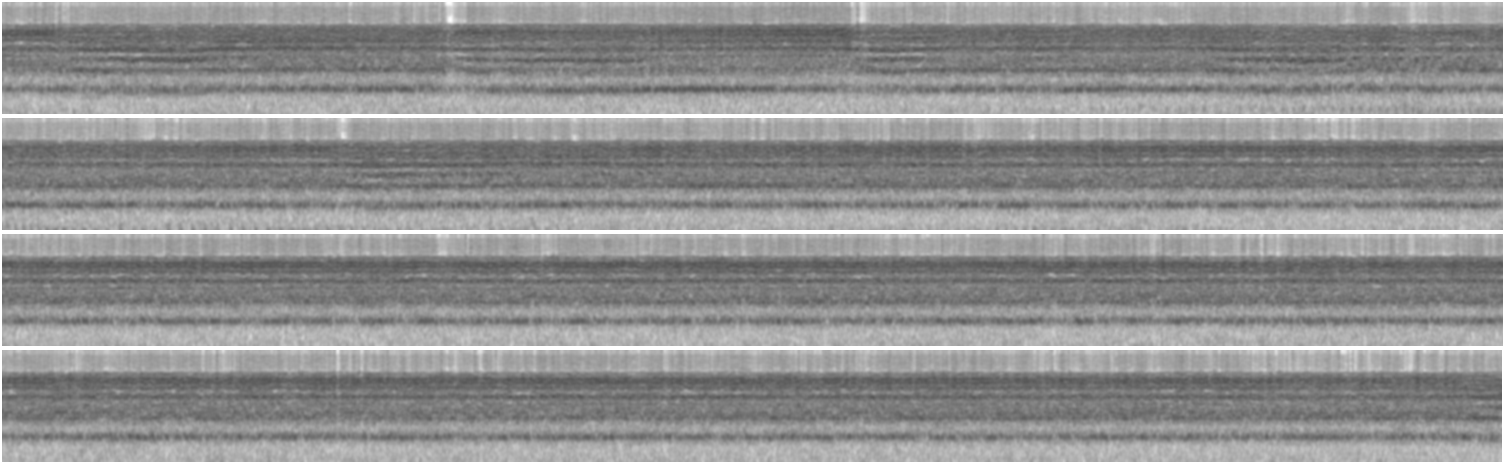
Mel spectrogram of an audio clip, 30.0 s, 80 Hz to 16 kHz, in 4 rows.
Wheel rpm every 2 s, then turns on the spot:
220, 220, 230, 220, 230, 240, 230, 230, 230, 230, 230, 240, 230, 230, 230.
none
